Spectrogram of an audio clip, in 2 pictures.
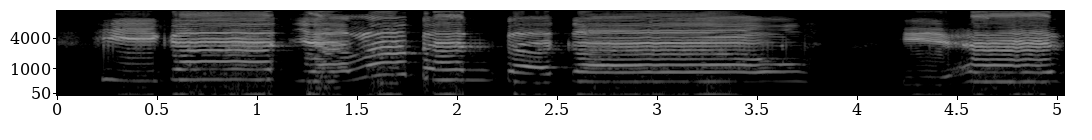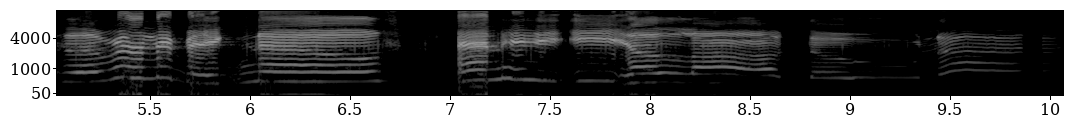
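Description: A high-pitched singing voice in short phrases, its pitch sliding up and down, with brief pauses between phrases.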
